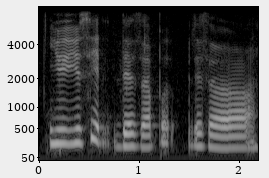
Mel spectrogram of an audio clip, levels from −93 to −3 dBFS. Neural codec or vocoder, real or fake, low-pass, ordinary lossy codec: none; real; 7.2 kHz; none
